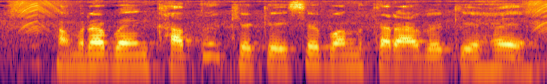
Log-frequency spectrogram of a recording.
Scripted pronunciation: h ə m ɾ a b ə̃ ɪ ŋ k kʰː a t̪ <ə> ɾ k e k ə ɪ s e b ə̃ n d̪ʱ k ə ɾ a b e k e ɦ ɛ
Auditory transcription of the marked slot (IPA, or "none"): ə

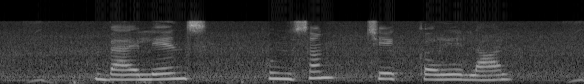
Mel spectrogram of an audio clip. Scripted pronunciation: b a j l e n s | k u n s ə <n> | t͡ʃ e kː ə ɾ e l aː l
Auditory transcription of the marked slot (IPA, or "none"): m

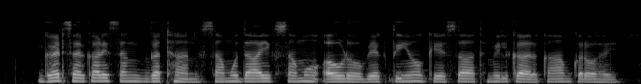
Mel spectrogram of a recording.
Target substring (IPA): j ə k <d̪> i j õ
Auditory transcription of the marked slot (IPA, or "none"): t̪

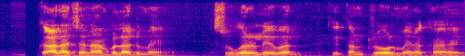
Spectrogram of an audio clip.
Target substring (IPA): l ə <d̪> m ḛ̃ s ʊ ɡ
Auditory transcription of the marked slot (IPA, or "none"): d̪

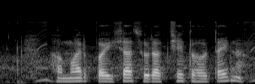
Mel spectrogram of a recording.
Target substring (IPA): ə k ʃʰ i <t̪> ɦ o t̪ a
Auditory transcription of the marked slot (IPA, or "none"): t̪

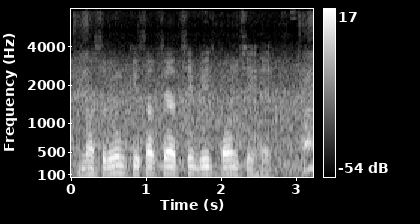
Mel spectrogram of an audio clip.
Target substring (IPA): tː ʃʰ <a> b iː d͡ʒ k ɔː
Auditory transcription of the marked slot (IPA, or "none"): i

